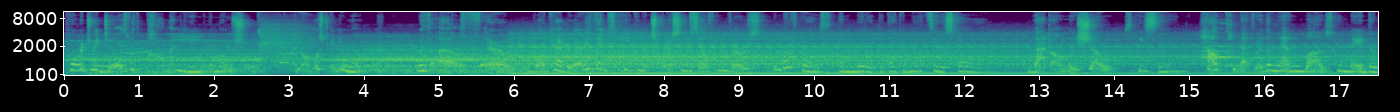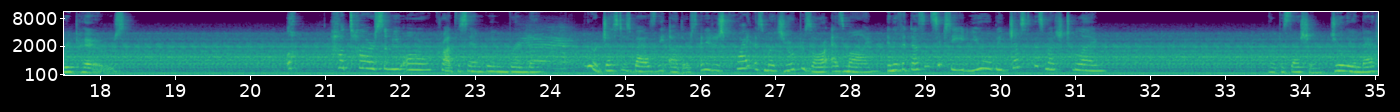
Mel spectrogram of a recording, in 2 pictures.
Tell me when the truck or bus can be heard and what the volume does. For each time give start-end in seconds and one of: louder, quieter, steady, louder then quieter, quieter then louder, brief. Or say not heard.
0.0-35.0 quieter.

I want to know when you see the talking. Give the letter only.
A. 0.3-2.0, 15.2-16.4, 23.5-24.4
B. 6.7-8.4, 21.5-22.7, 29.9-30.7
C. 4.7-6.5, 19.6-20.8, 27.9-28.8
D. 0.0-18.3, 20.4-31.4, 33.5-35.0
D.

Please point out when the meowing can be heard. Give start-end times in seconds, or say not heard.
0.3-2.0, 15.2-16.4, 23.5-24.4.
